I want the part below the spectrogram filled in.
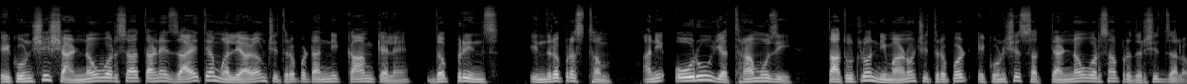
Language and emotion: Goan Konkani, neutral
